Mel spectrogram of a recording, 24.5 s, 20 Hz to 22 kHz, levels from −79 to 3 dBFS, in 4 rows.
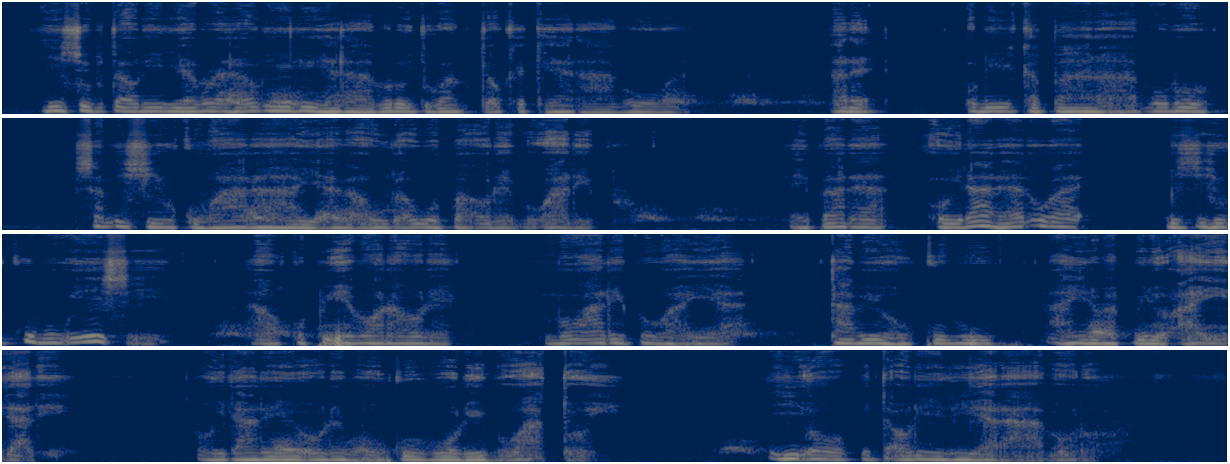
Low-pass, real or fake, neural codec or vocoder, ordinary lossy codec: none; real; none; none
